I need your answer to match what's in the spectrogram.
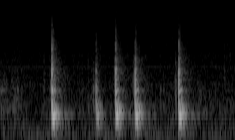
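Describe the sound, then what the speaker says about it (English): Five knocks at a door in a children's TV sound-effects story, loud and close, in an uneven rhythm with a gap after the first, then a quick group of three and a final rap. "Suddenly, there was a knock at the door."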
